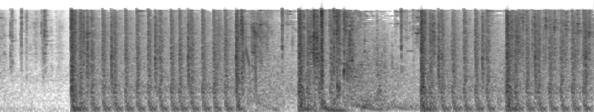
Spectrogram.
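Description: Sustained bursts of assault rifle fire in Halo Infinite, loud and close, coming in several long rapid volleys with brief gaps between them, with almost no talk.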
